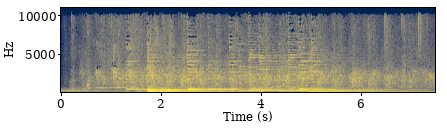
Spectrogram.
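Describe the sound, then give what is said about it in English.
An audience at a church service gives a clap offering to the Lord Jesus, clapping steadily in a dense, continuous wash of applause, while sustained organ or keyboard chords play underneath, swelling louder partway through. “Now let's give the Lord Jesus, hallelujah, a clap offering.”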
